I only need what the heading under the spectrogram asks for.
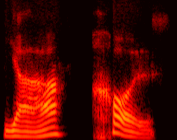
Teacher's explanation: Here we've got a long vowel and a long vowel. Kamatz, ah, and cholam, o.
